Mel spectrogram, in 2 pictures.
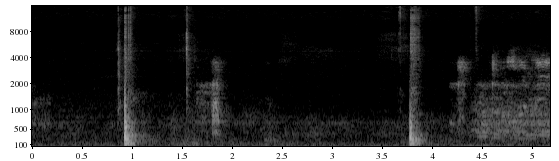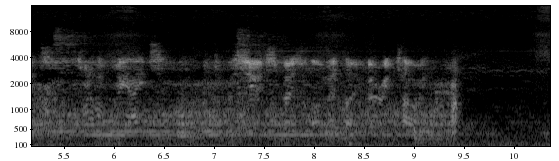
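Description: Clicks of the push-buttons on a replica Mad Max RVS police radio, one sharp click about a second in and another near four seconds. Then a recorded radio-transmission voice clip plays from the unit's small speaker until just before the end.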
